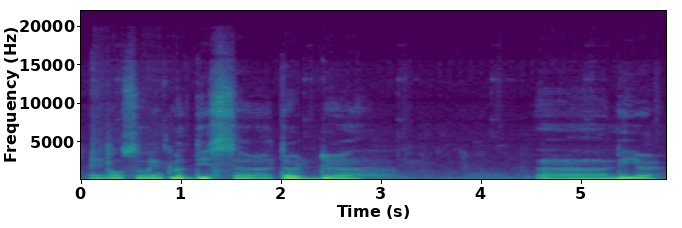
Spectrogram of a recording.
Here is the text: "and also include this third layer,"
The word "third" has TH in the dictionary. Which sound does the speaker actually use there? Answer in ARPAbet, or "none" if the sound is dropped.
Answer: T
